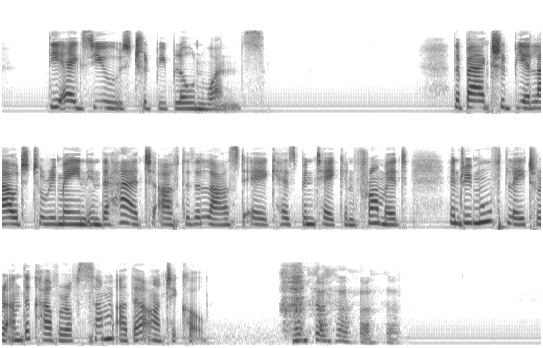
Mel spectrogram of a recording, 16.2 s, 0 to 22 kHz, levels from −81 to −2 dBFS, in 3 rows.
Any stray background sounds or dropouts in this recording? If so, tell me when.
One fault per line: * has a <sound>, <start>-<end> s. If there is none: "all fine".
* has a laugh, 13.5-14.8 s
